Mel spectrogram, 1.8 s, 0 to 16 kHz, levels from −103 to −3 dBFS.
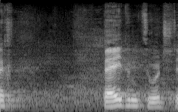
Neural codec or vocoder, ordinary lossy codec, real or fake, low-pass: vocoder, 44.1 kHz, 128 mel bands, Pupu-Vocoder; none; fake; 14.4 kHz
